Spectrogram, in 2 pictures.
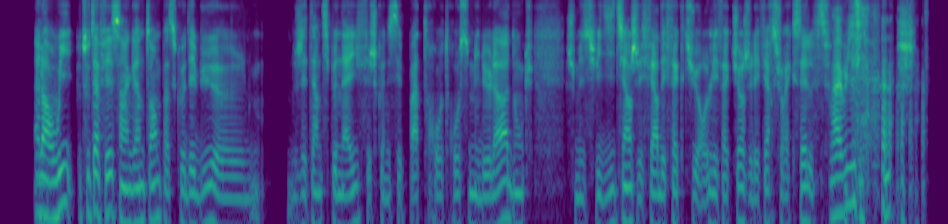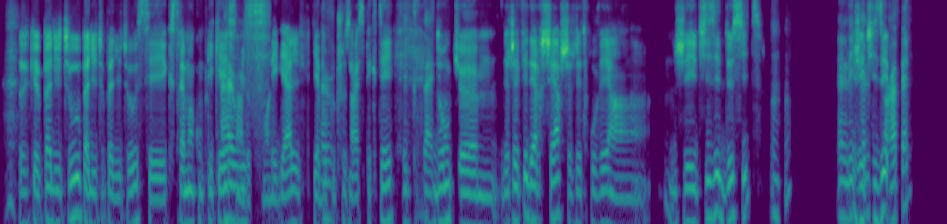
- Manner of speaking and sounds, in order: unintelligible speech; laughing while speaking: "Sauf que pas du tout"; laugh; tapping
- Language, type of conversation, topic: French, podcast, Comment trouves-tu l’équilibre entre le travail et la vie personnelle ?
